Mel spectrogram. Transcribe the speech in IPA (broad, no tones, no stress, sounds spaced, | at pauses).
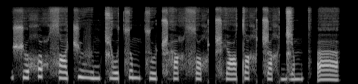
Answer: ʃ ʉ χ o χ sˤ a t͡ʃ ʉ v i m t͡ɕ o t͡s o m t͡s u ʈ͡ʂʰ a χ sˤ ɵ χ ʈ͡ʂʰ e tˤ e χ ʈ͡ʂ a χ d͡ʑ ɐ m t͡sʼ a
